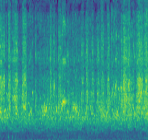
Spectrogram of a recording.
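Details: Budgies singing and chirping in an aviary colony: a constant high, buzzy chatter of overlapping voices with a couple of clear whistled tweets.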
